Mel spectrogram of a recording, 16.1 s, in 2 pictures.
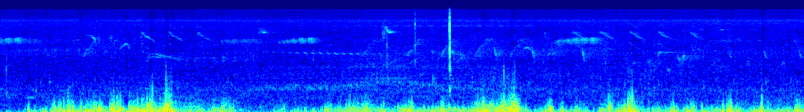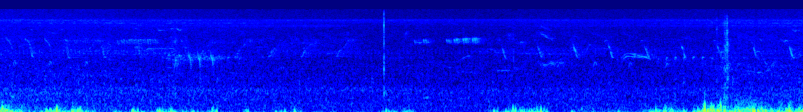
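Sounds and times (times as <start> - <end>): small birds chirping: 0.0 - 16.0
low thumping and rumbling: 0.5 - 8.2.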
